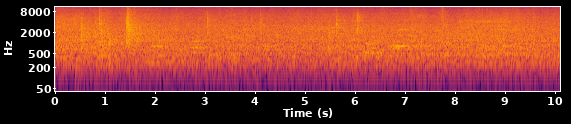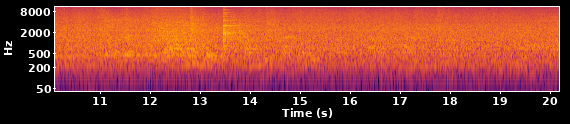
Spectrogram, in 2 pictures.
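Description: Indistinct background voices over a steady noisy hum, with a few sharp clicks and a short louder stretch ending in a knock about thirteen seconds in.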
